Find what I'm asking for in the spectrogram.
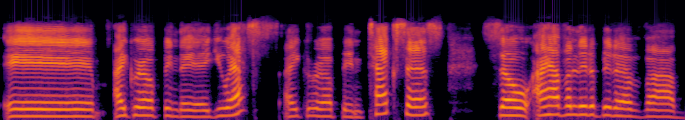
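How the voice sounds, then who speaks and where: A woman's voice: medium pitch, steady tone, a little slow, fairly bright tone, clean tone, no echo. A woman in her forties from Mexico, a teacher talking as a podcast guest, chatty with many fillers and restarts. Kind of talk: casual interview talk.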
